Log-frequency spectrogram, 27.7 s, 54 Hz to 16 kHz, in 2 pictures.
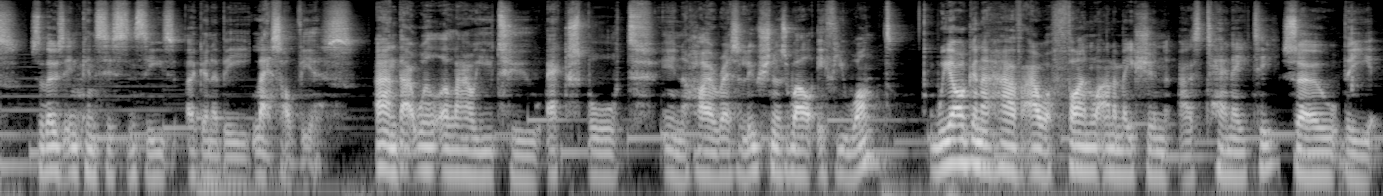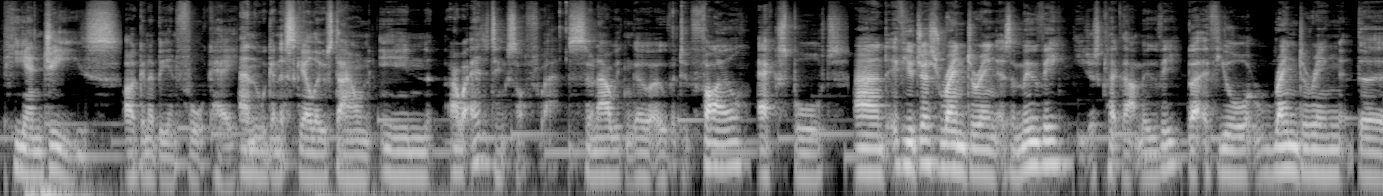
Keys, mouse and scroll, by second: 3.7 click, 19.5 click, 20.4 click.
